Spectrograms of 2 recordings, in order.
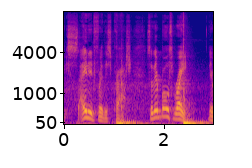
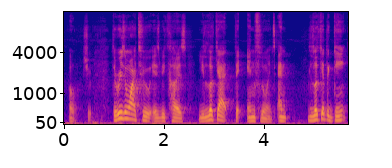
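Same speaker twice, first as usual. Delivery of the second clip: normal talking voice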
